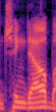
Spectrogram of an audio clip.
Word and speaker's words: Qingdao: It's like the TS, for example, the TS that for you know that we see on Qingdao bottles mm. is within the Wade Giles system it, it is supposed to be pronounced as the CH sound, Qing, Qingdao, right?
